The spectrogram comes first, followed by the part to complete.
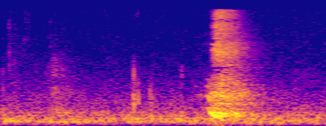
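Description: Faint room tone in a pause of speech, broken about one and a half seconds in by a single short, sharp, breathy noise from a person, like a quick breath or sniff.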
